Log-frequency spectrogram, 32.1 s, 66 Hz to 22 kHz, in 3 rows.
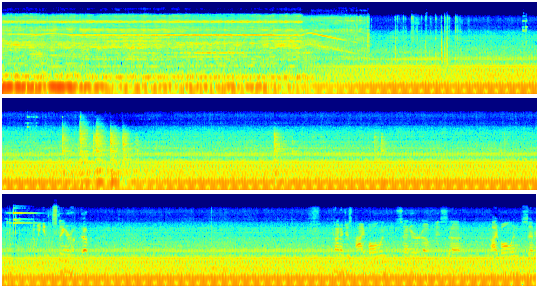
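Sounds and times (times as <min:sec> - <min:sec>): angle grinder whining: 0:00.0 - 0:09.7
engine running: 0:00.0 - 0:32.0
metal being handled: 0:07.8 - 0:09.5.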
